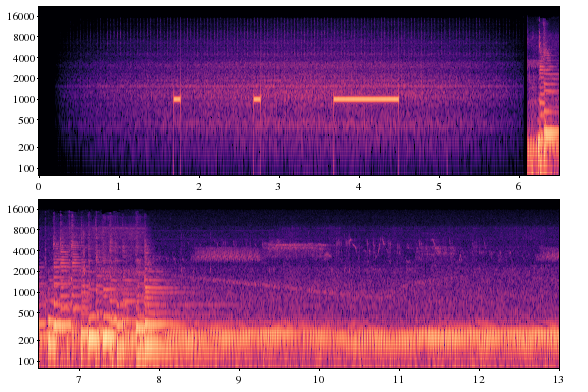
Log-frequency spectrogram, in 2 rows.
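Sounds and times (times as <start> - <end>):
electronic beeps: 3.7 - 4.5
steady hiss: 6.6 - 8.2.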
